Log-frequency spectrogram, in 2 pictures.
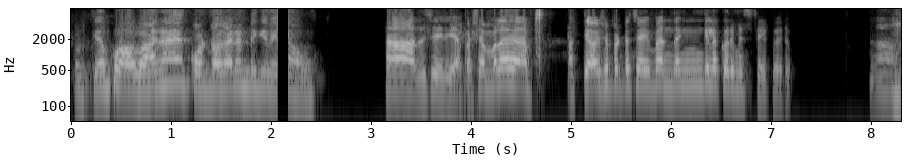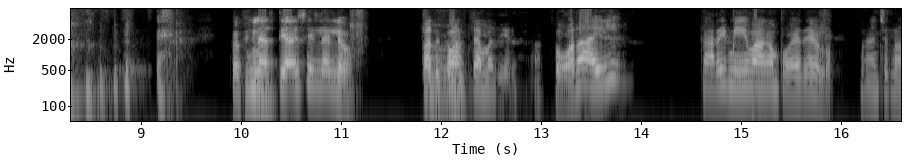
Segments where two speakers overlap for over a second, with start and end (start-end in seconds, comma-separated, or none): none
